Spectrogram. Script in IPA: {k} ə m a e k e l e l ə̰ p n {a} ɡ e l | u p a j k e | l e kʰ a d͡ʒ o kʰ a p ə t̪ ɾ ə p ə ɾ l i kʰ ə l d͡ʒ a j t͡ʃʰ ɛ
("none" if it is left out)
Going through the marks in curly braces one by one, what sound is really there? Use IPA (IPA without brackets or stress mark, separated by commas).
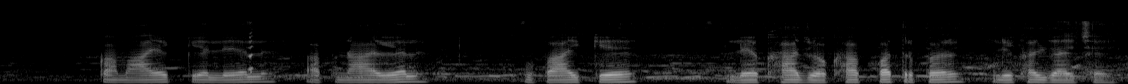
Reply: k, a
